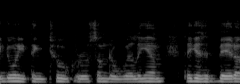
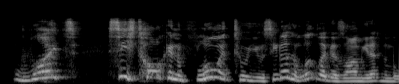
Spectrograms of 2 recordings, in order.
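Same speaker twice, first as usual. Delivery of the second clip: exasperated disbelief; 7 semitones higher than usual. Real, not acted. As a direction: protest in high-pitched disbelief. Mock outrage at Herb's stupidity.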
